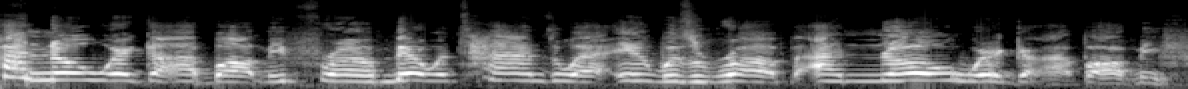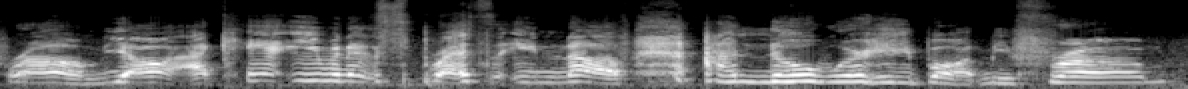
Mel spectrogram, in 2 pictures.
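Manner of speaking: drawn-out, tearful, joyful crying. Giving thanks to god, crying tears of joy. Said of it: "I'm crying, but these are tears of joy".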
